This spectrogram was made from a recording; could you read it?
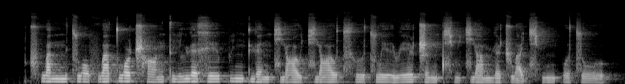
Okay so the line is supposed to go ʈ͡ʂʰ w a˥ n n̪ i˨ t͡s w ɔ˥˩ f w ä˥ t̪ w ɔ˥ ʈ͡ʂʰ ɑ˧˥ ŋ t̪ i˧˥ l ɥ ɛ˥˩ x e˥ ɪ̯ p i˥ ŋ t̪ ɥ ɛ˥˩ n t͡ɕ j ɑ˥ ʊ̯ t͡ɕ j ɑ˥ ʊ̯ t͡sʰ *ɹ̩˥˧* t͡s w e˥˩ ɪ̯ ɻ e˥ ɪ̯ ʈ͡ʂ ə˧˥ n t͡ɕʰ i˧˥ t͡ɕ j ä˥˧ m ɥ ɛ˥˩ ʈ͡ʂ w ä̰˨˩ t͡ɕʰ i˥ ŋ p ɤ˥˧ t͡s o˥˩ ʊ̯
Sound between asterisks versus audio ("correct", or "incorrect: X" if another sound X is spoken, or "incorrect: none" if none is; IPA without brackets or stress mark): correct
